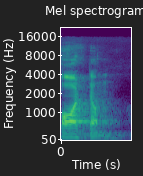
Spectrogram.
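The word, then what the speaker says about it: autumn: एन जो है वो साइलेंट हो गया। जैसे कि इसको पढ़ेंगे ऑटम। ऑटम इसको ऑटमन नहीं पढ़ेंगे या फिर ऑटम्स नहीं ऐसे कुछ नहीं पढ़ेंगे।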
